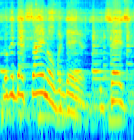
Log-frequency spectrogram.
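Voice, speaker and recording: A man's voice: sits high, very animated, moderate pace, over music. A man voicing a silly, naive male pilot sidekick in a cartoon, giddy and sing-song, mixing up his words.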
